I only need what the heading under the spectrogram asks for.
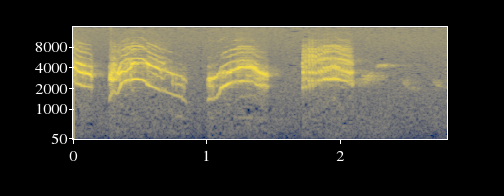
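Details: Orange-headed thrush lure for a silent bird: a series of harsh, raspy, slurred notes with rich overtones, arching up and down, repeated about every half second, and faint soft notes fading after them.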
